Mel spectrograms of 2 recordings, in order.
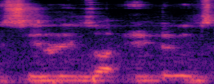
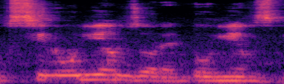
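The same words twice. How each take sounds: First: Said in the usual way. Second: "सिनोनियम्स और एंटोनियम्स" with an extra "ya" before each final "ms"; common variant pronunciation. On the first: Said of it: "जिनको अक्सर लोग". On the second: Shown as a demonstration. Teacher showing students how people often say the terms, variant pronunciation with "-iyams". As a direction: say "सिनोनियम्स और एंटोनियम्स" ending in "-iyams", not "-ims". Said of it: "अक्सर लोग ... भी कहते हैं".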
